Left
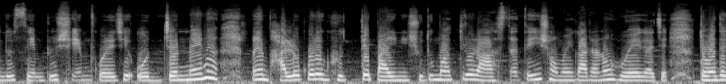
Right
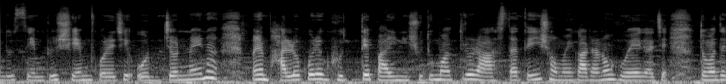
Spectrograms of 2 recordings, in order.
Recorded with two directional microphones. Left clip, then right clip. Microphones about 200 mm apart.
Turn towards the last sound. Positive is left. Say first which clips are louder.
# left 11 dB
turn(degrees=45)  # may be behind; listen again after turning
